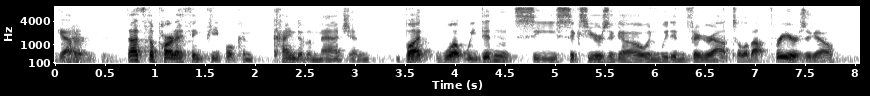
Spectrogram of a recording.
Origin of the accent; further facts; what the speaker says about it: San Diego, California, United States; be based in San Diego, where I was born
